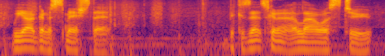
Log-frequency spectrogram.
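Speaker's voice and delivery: ordinary talk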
